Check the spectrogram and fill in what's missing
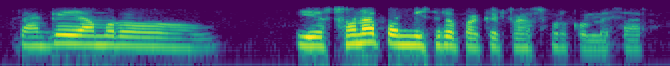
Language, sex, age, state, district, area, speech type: Odia, male, 45-60, Odisha, Nabarangpur, rural, conversation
